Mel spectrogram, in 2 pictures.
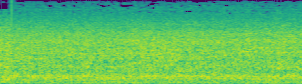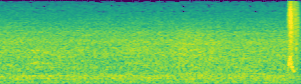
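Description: Steady rushing city street ambience, a dull even noise like distant traffic with wind on the microphone. A single sharp click comes just before the end.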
